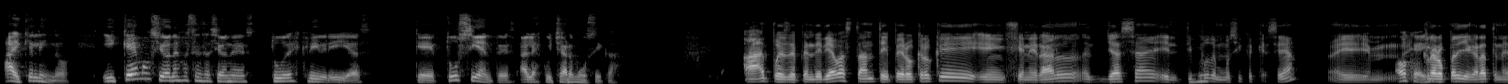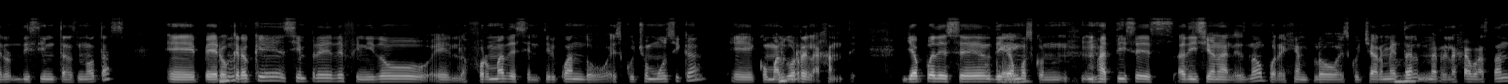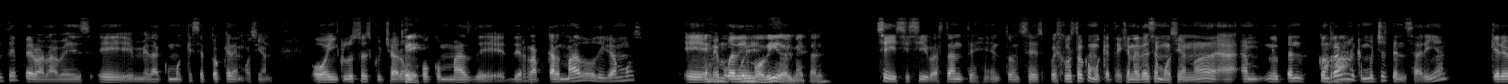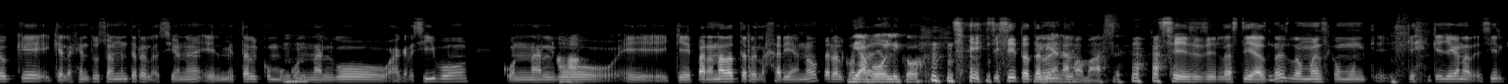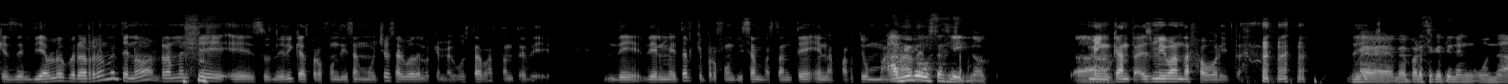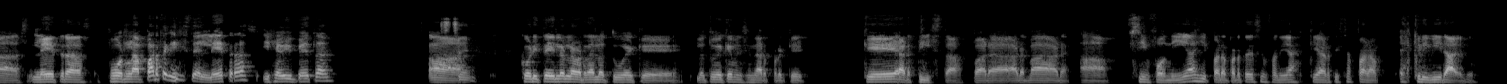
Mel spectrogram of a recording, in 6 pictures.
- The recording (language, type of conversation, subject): Spanish, podcast, ¿Cómo describirías tu identidad musical?
- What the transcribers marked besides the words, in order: other background noise; laughing while speaking: "matices"; unintelligible speech; laughing while speaking: "Sí, sí, sí"; laugh; laugh; laughing while speaking: "que"; chuckle; chuckle; tapping; laugh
